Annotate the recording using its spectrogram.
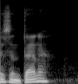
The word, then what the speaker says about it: Santana: ¿Cómo que se pronuncia Santana? – Tal cual como tú lo hiciste.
